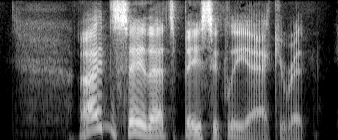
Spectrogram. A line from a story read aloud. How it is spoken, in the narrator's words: he chuckled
